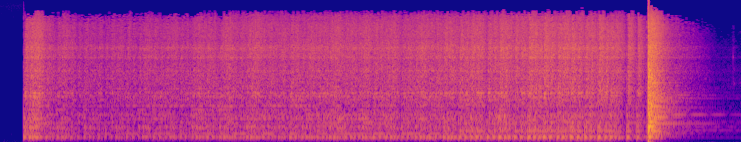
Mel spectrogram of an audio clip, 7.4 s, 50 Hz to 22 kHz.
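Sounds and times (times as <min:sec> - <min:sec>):
drumline drum roll on skintone drumhead: 0:00.2 - 0:07.0.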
